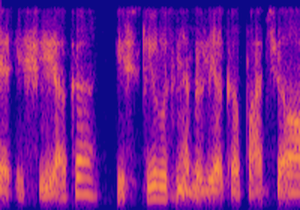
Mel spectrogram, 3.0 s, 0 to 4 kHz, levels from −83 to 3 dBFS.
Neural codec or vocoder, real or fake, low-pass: vocoder, 22.05 kHz, 80 mel bands, HiFi-GAN; fake; 3.6 kHz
